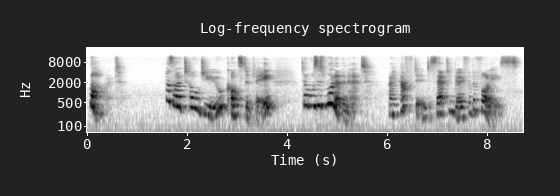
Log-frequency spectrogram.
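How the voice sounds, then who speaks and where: A woman's voice: high voice, sing-song, a little slow. A woman playing a tart, sarcastic, competitive tennis club member in an amateur comedy radio play. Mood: indignant. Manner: dry, pointed, sarcastic. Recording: roomy, echoey, distant home recording.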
